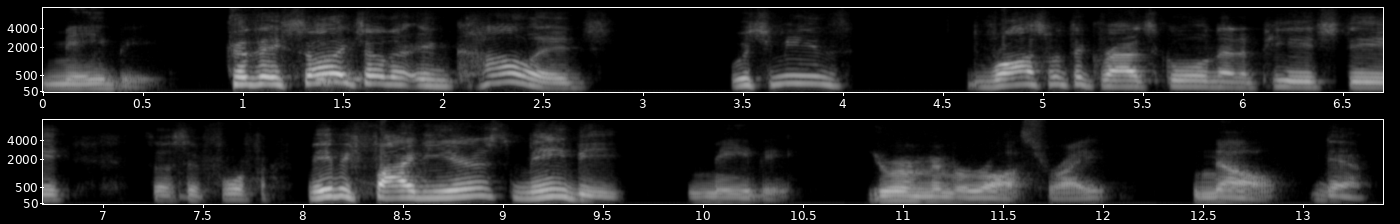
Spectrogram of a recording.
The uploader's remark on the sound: We recorded this on November 16, 2020, on Zoom so there are some small sound discrepancies.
